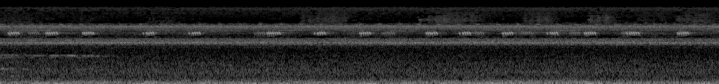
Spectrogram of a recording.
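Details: Crickets at night in a forest, a steady high ringing drone with rhythmic pulsed chirps repeating about twice a second over a constant background hum.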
